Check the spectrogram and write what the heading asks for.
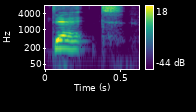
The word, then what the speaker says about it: debt: and then doubtful and debt where the B comes before the T in all of these words the B is not pronounced there are some exceptions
